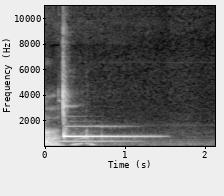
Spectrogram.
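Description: A single ding: one clear chime tone that sounds suddenly and fades away over about a second and a half.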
